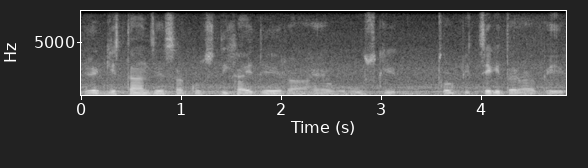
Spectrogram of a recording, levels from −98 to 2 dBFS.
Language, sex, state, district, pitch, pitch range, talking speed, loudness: Hindi, male, Rajasthan, Bikaner, 110 Hz, 100-125 Hz, 160 wpm, -21 LUFS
